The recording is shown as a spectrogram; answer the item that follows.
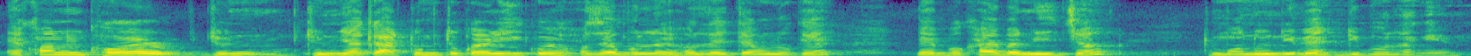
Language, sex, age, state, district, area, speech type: Assamese, female, 45-60, Assam, Udalguri, rural, spontaneous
